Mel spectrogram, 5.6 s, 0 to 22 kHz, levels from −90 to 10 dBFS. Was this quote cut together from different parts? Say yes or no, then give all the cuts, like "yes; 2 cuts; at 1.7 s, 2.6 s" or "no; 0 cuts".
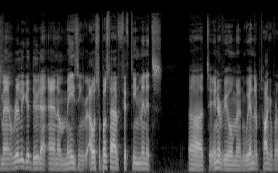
yes; 1 cut; at 1.7 s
